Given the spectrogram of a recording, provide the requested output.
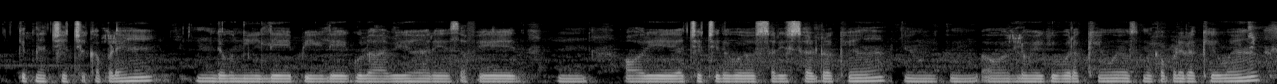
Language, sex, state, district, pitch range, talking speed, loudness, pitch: Hindi, male, Uttar Pradesh, Hamirpur, 135-140 Hz, 150 wpm, -26 LUFS, 135 Hz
